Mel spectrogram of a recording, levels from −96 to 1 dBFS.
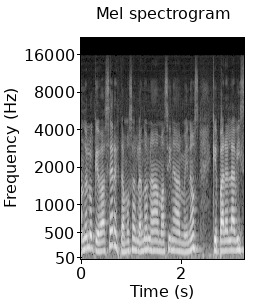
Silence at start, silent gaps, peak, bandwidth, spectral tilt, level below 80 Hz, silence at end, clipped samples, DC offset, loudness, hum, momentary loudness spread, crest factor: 0 s; none; 0 dBFS; 14 kHz; -7 dB/octave; -40 dBFS; 0 s; under 0.1%; under 0.1%; -15 LUFS; none; 4 LU; 14 dB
